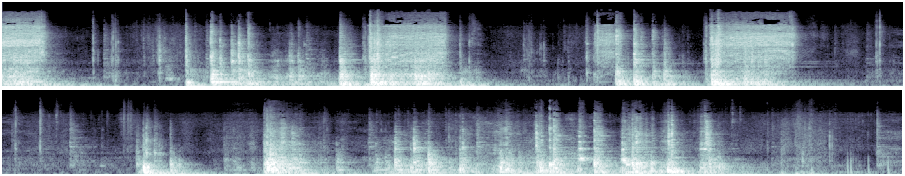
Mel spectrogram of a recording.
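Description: Cordless driver run in several short bursts, backing out a screw in a furnace's burner compartment, followed by a long run of metal clunks and knocks as parts are handled.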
